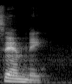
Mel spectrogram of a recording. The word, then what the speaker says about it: Samnee: How do you say his name? – I think it's Samnee.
